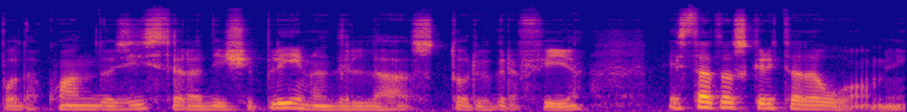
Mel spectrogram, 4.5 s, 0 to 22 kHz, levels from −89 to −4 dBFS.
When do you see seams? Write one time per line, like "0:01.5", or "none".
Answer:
0:03.2

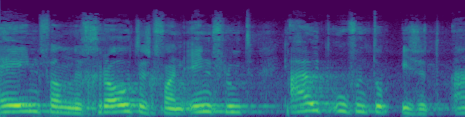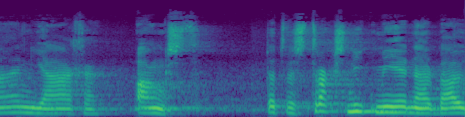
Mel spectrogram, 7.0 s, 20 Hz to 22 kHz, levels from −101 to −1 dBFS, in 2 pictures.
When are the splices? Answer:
0:01.1
0:02.2
0:02.9
0:04.5
0:05.4

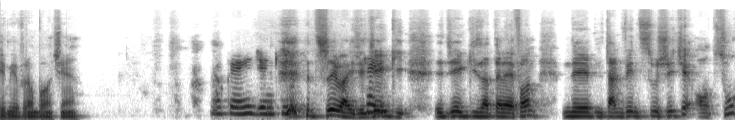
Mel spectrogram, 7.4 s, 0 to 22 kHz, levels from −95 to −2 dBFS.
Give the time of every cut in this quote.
none

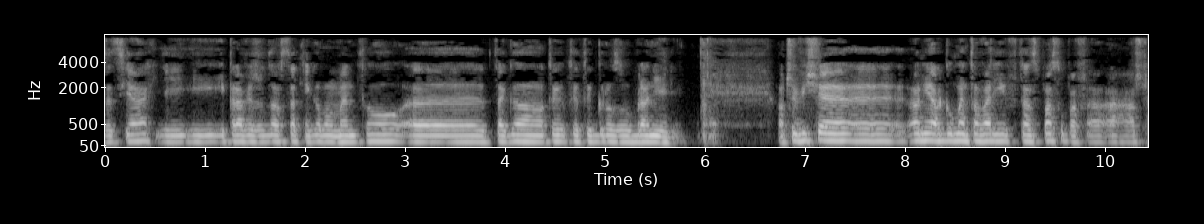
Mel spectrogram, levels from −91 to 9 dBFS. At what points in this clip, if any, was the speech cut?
none

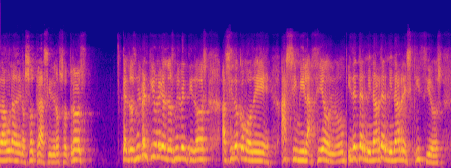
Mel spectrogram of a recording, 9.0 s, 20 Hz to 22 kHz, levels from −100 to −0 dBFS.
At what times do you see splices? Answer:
0:02.4
0:06.9
0:07.6

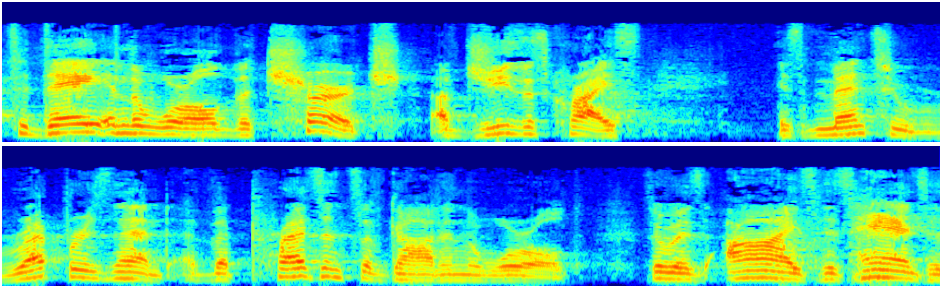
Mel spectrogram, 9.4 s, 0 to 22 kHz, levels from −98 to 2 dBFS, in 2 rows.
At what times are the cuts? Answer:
none

